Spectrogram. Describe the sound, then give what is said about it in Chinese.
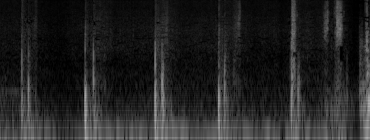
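Footsteps approaching a door: a series of irregular, muffled thuds over quiet background, spaced unevenly at first and bunching closer together toward the end. “一阵脚步声后，门打开了”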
